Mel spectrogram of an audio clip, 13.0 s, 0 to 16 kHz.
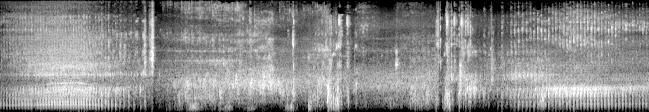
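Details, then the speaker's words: Honda-powered Ryobi 3100 PSI 2.5 GPM pressure washer that wouldn't stay running: it runs raggedly as the choke is slowly taken off, the note swelling and dropping with brief stumbles; a carburetor issue is suspected. "all right now it's a little better i'm slowly increasing well i'm taking off the choke i was getting a little bit better"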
